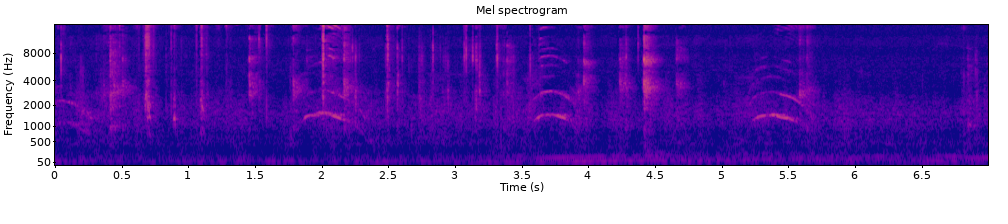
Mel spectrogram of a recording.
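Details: One-week-old kittens Terra and Towa at feeding time, Terra's eyes just starting to open; three thin rising-falling mews spaced about two seconds apart over a steady low hum and soft clicks.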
